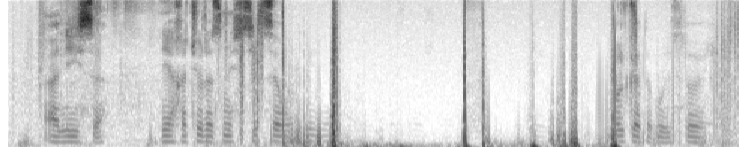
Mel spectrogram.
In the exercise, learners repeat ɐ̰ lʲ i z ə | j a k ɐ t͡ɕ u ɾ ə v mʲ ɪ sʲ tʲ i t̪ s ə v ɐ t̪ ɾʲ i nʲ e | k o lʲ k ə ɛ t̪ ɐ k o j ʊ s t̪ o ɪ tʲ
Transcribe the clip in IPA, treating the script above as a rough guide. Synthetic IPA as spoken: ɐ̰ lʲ i s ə | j a x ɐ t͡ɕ u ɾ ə z mʲ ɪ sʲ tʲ i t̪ s ə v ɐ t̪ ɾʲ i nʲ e | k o lʲ k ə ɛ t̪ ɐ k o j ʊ s t̪ o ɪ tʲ

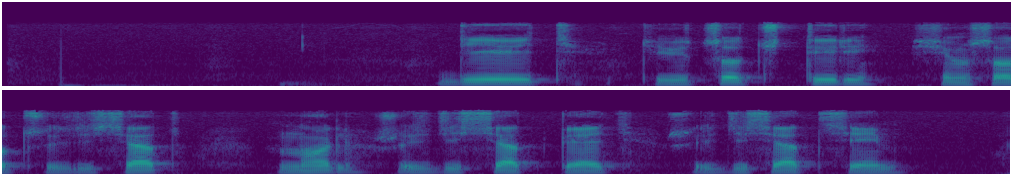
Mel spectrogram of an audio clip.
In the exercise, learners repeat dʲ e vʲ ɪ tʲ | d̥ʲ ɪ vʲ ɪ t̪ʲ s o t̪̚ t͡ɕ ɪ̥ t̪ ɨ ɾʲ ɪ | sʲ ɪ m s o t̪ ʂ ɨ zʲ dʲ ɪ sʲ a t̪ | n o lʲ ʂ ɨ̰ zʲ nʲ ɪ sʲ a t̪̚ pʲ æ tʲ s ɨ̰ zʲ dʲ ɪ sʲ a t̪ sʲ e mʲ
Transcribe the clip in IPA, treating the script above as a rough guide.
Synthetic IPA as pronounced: dʲ e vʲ ɪ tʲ | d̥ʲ ɪ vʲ ɪ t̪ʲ s o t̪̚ t͡ɕ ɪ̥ t̪ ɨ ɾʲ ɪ | sʲ ɪ m s o t̪ ʂ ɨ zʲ dʲ ɪ sʲ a t̪ | n o lʲ ʂ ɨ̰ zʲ dʲ ɪ sʲ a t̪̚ pʲ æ tʲ ʂ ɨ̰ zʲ dʲ ɪ sʲ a t̪ sʲ e mʲ

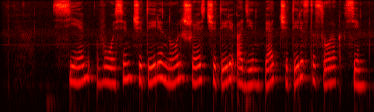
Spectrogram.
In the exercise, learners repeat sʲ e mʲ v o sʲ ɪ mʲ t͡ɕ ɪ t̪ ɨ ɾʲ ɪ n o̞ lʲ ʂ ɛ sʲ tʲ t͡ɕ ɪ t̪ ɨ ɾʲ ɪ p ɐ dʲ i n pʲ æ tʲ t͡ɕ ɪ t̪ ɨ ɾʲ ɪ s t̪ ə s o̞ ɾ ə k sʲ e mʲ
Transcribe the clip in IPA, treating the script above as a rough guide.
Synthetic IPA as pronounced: sʲ e mʲ v o sʲ ɪ mʲ t͡ɕ ɪ t̪ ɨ ɾʲ ɪ n o̞ lʲ ʂ ɛ sʲ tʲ t͡ɕ ɪ t̪ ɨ ɾʲ ɪ ʔ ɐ dʲ i n pʲ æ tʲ t͡ɕ ɪ t̪ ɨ ɾʲ ɪ s t̪ ə s o̞ ɾ ə k sʲ e mʲ

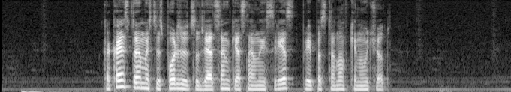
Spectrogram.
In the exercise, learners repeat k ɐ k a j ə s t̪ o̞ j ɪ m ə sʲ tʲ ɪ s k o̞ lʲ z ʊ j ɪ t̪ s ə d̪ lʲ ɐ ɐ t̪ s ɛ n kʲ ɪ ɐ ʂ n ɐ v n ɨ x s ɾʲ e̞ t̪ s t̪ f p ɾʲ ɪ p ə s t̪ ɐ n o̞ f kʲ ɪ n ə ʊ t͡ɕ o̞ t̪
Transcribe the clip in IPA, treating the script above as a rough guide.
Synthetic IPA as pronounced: k ɐ k a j ə s t̪ o̞ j ɪ m ə sʲ tʲ ɪ s p o̞ lʲ z ʊ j ɪ t̪ s ə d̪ lʲ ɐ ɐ t̪ s ɛ n kʲ ɪ ɐ s n ɐ v n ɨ x s ɾʲ e̞ t̪ s t̪ f p ɾʲ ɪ p ə s t̪ ɐ n o̞ f kʲ ɪ n ə ʊ t͡ɕ o̞ t̪

